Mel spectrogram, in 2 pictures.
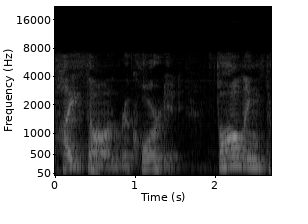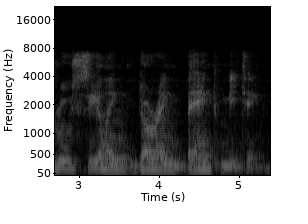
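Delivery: automated instructional-video narrator voice. Reading the next news story aloud, in a narrator voice. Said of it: "That's your narrator voice".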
